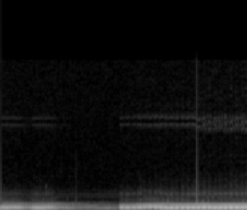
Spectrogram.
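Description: Electronic synthesizer music: a held chord fades away, then comes back louder about a second in and holds steady.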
